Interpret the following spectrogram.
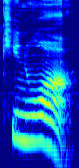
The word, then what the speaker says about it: quinoa: is actually spelled we know it but it's pronounced quinoa don't ask me why it's a it's because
